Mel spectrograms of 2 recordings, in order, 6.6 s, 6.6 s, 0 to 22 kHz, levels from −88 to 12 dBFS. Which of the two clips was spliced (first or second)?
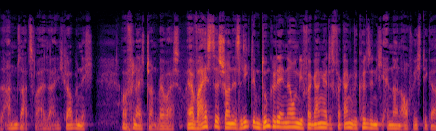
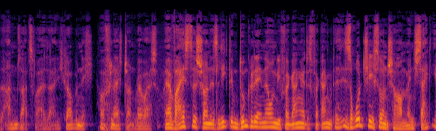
second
